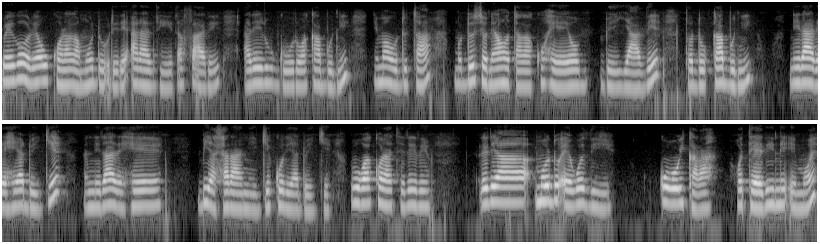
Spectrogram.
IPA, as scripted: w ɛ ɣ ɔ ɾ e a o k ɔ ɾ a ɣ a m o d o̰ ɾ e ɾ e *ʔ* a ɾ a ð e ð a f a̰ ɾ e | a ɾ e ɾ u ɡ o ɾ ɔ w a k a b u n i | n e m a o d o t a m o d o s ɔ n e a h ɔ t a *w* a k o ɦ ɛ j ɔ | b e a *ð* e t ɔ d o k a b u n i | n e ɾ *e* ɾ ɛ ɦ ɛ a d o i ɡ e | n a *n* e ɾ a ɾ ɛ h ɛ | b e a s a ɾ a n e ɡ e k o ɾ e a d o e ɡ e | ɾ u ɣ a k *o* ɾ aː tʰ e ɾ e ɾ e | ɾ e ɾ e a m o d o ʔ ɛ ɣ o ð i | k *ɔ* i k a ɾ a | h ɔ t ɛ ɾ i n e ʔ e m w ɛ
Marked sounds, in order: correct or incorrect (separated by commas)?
correct, incorrect, correct, incorrect, correct, incorrect, incorrect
